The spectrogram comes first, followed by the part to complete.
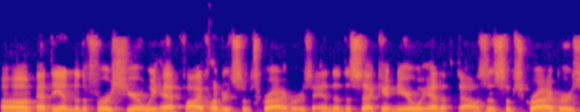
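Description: Speaking with a General American accent, a man keeps a moderate pace with hardly any pauses. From US West Coast. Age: 60s. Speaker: retired physical education teacher and publisher. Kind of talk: casual interview.

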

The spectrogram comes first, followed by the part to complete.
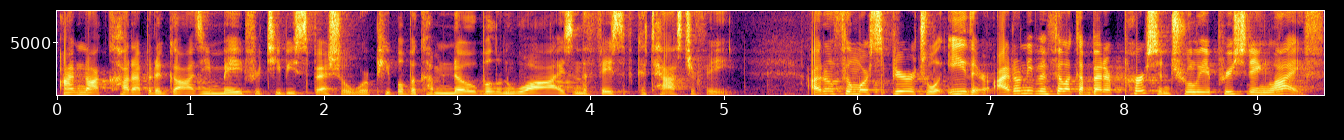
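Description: A woman talks at a fast pace in a low pitch, with ordinary pitch variation.

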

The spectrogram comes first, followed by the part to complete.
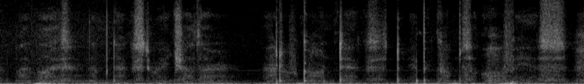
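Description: The speech is whispered. It moves at a very fast pace. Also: man. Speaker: comedic reviewer. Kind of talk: deadpan review commentary. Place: home room. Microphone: handheld.

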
